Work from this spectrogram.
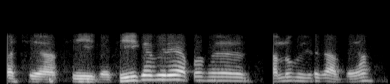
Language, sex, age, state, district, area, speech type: Punjabi, male, 18-30, Punjab, Mohali, rural, conversation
